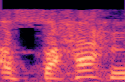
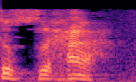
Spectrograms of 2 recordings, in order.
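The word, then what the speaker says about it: الصَّحاح: هو مش قصده كده، هو قصده في الواقع لا تكسر الصاد يعني من الصحاح، فخليه الصحاح مش الصحاح عشان يبقى نطق صحيح.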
